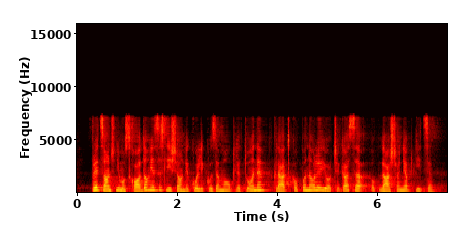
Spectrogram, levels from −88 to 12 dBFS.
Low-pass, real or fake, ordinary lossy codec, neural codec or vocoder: 7.2 kHz; fake; none; codec, 16 kHz, 0.7 kbps, FocalCodec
